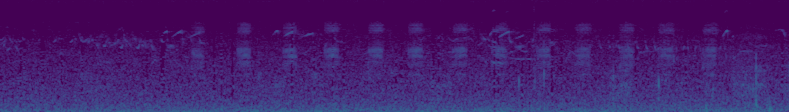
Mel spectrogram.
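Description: Faint outdoor birdsong: one bird repeats the same short note about twice a second, starting a couple of seconds in and stopping near the end, while other birds chirp now and then.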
